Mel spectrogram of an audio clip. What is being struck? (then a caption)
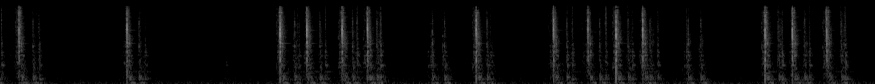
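Metal manual typewriter keys and typebars. Fingertips type on the round keys of a vintage metal manual typewriter. Sharp, bright metallic clacks come in irregular clusters separated by short pauses. Each strike cuts off almost instantly, with very little low end.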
